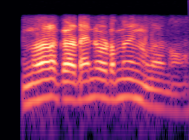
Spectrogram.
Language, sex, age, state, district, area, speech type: Malayalam, male, 18-30, Kerala, Wayanad, rural, conversation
